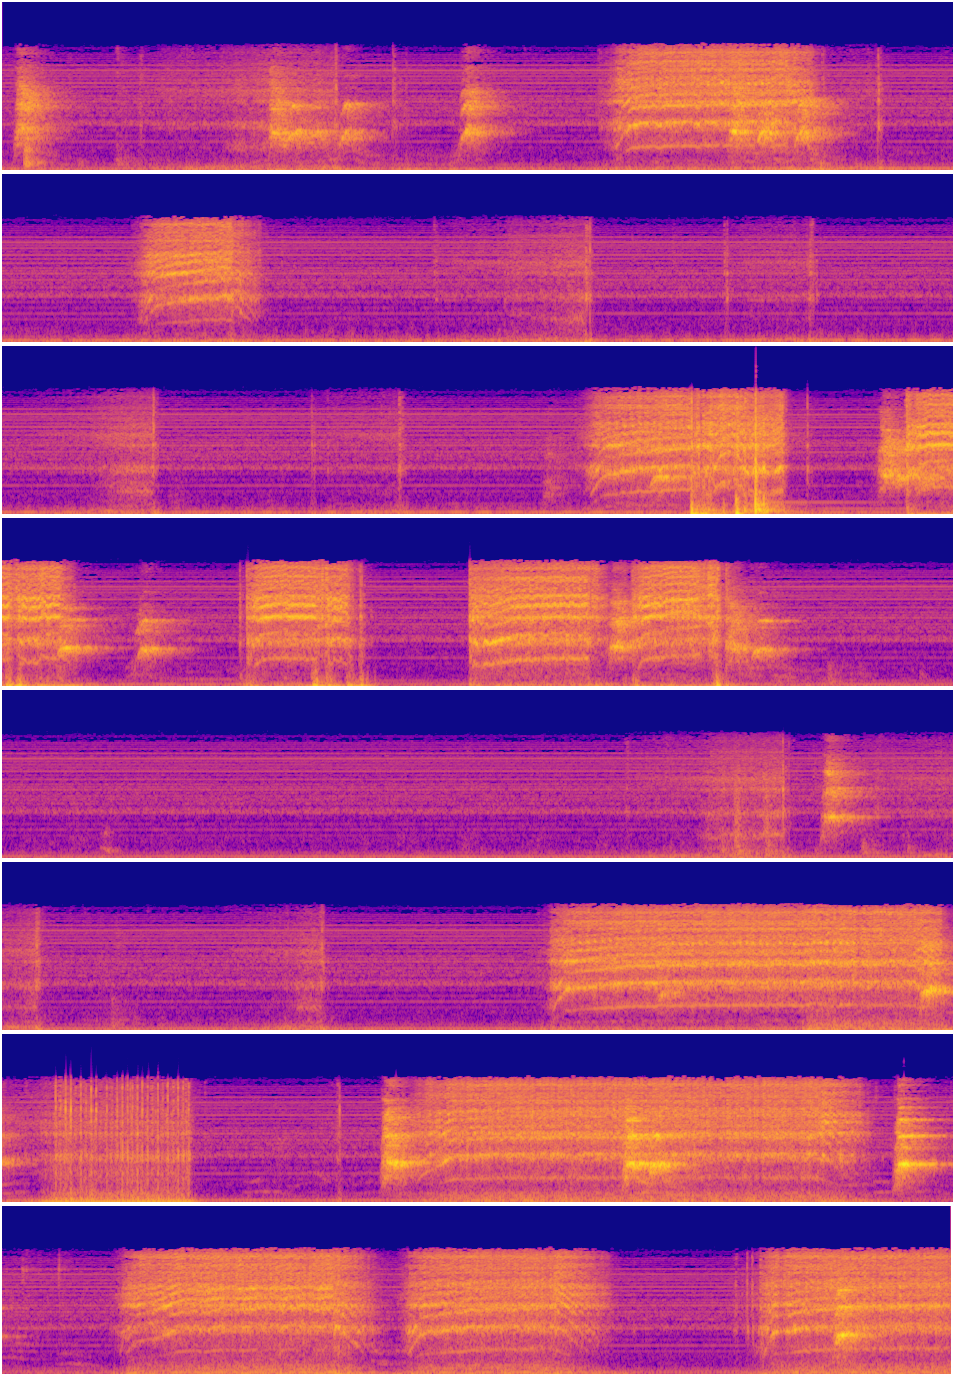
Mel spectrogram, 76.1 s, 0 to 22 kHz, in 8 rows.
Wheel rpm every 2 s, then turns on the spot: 0, 10, 0, 110, 30, 40, 20, 10, 0, 0, 10, 0, 40, 90, 100, 60, 60, 130, 30, 0, 0, 0, 20, 10, 0, 10, 40, 150, 90, 20, 20, 150, 120, 0, 120, 90, 40, 110.
2-4 8-10 44-46 58-60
